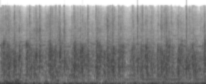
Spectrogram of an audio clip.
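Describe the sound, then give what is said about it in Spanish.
Applause from a crowd: dense, steady clapping that fills the whole clip at an even, loud level, with no separate claps standing out. “¡Aplauso!”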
